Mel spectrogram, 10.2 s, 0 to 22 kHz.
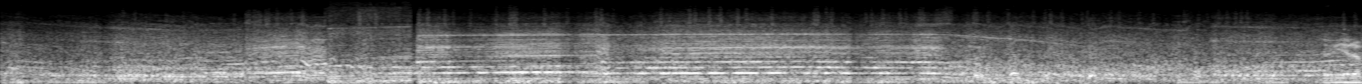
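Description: Formula 1 race cars in the F1 2021 video game at Abu Dhabi roar past together, with high engine whines rising and falling as one car overtakes another, loud and continuous for about ten seconds.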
